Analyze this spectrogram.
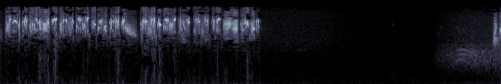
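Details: European serin song: two quick bursts of high, tinkling, buzzy twittering lasting about two and a half seconds, then silence, with a faint lower note and a brief high chirp at the end.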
